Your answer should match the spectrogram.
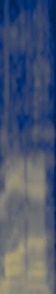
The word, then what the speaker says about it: mana: all the time, is it's mana, not mana, because they're two different things, right? M-A-N-N-A is the bread from the gods, and that's mana. The magical resource is mana, M-A-N-A.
